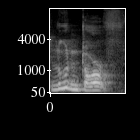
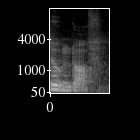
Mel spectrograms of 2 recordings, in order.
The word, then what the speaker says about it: Ludendorff: what's his name, Ludendorff, also the way they said it, Ludendorff, it's not how you say it, it's Ludendorff. Like, you don't actually hear the R.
